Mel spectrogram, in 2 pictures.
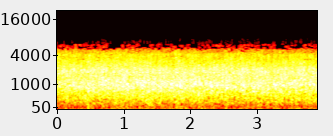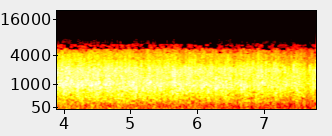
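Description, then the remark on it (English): Sustained applause from a studio audience for the stars Richard Widmark, Paul Douglas, and Joyce McKenzie, a dense, steady wash of clapping hands that holds at a loud, even level for several seconds without any voices over it. “And now you can all sit back and relax and join me in well-earned applause for Richard Widmark, Paul Douglas, and Joyce McKenzie.”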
